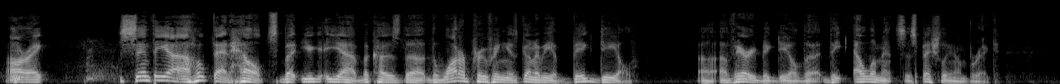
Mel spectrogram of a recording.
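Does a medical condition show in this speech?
No.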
